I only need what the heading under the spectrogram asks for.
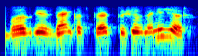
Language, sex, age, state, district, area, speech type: Kashmiri, male, 45-60, Jammu and Kashmir, Budgam, urban, conversation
